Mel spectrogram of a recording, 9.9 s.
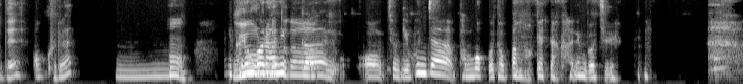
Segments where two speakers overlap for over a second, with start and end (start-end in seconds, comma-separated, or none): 3.1-4.3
